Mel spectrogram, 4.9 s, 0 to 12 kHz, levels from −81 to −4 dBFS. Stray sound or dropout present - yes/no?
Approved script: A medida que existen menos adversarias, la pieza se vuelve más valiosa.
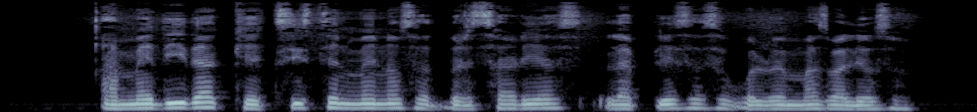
no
